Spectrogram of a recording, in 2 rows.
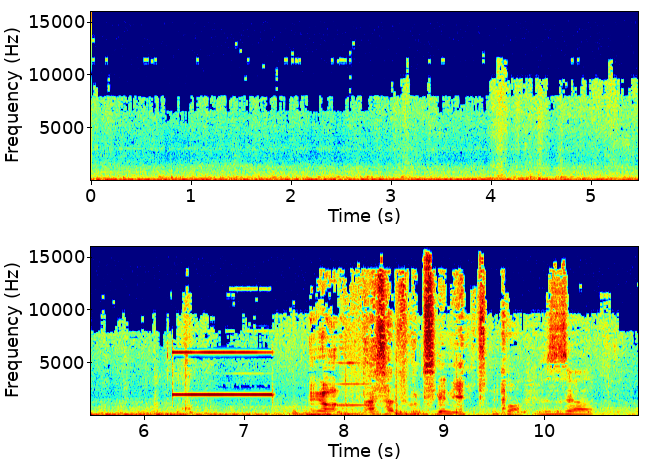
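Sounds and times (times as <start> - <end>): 
car rolling slowly heard from inside the cabin: 0.0 - 10.9
short electronic warning chime as the car brakes automatically: 6.3 - 8.4
speech: 7.7 - 10.9.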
